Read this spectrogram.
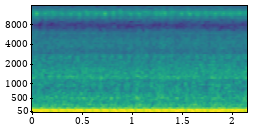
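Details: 1994 Yamaha 600 Diversion four-cylinder, fairly warm, idle raised to nearly 1500 rpm to avoid stumbling and engine clatter: smooth even low hum with no stumbles or clatter, healthy idle.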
